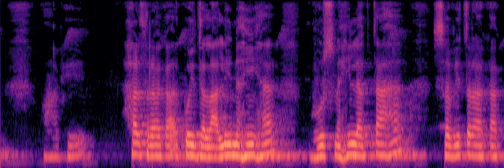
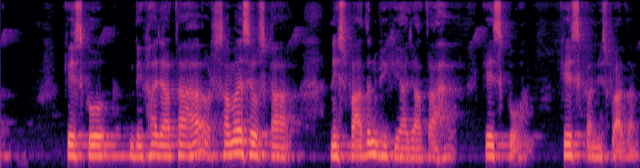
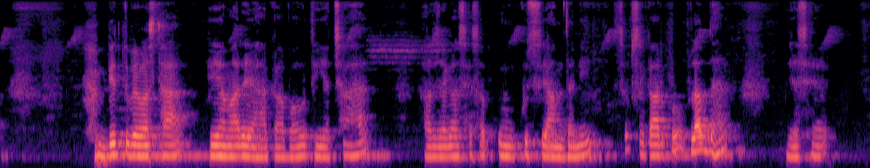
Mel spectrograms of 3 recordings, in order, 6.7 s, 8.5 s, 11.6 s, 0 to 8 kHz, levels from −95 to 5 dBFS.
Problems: none marked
